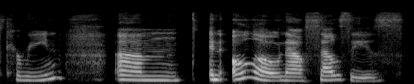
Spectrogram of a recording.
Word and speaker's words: Karin: I used to say Karen, but I was corrected. I think it's Kareen.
